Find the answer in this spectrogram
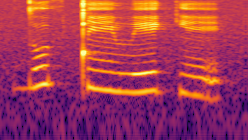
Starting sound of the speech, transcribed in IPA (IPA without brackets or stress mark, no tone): d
